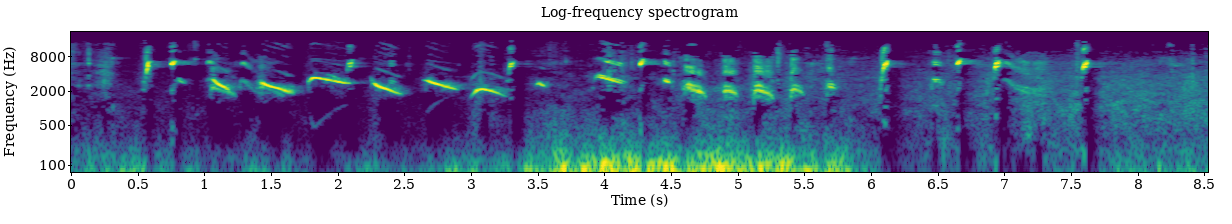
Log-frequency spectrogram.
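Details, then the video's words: Green-winged saltator, Saltator similis, a Brazilian passerine: a run of loud slurred whistles falling in pitch, then a denser jumble of notes over a low rumbling background noise. "Seu Trinca Ferro vai pegar fogo em 15 minutos"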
